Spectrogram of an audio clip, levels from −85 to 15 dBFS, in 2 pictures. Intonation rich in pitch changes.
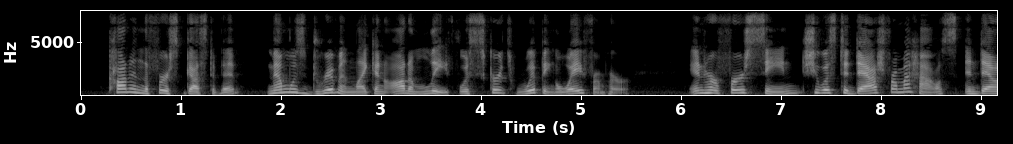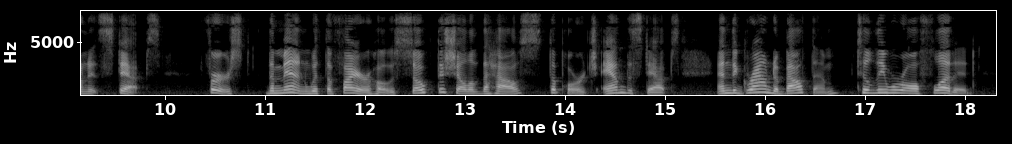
Yes: wide, 5.9 semitones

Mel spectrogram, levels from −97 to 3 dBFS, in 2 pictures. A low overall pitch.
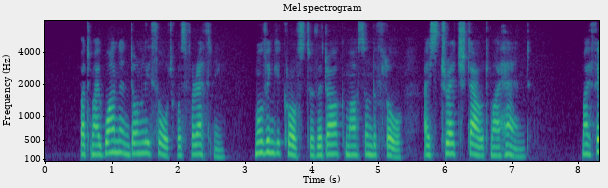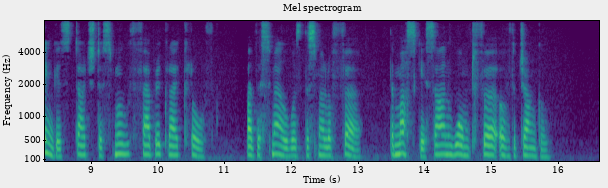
No: high, 190 Hz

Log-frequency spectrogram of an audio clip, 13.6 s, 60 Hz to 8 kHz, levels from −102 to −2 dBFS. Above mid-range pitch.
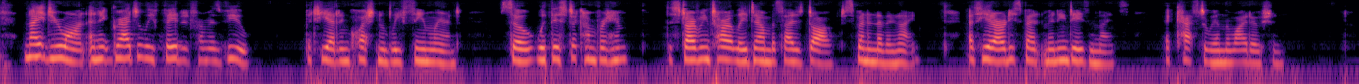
Yes: high, 235 Hz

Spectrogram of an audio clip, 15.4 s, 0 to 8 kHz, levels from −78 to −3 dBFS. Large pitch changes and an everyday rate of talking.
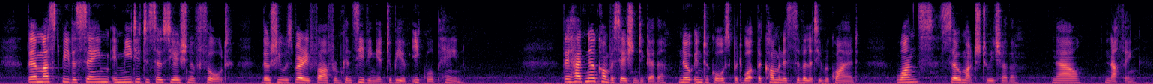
No: average, 4.0 semitones; average, 170 wpm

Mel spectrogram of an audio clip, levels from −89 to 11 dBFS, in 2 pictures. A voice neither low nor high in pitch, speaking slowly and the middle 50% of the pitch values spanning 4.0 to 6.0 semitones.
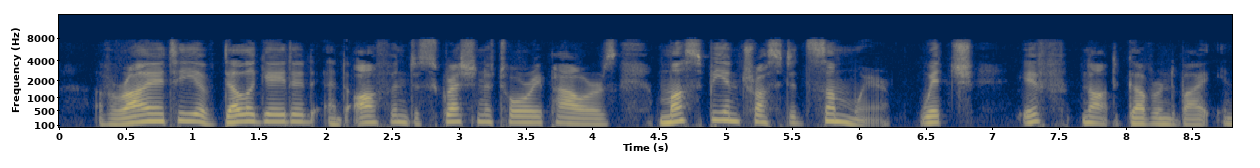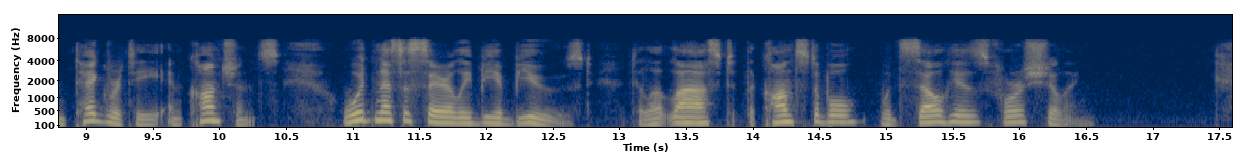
Yes: medium, 160 Hz; slow, 120 wpm; average, 5.0 semitones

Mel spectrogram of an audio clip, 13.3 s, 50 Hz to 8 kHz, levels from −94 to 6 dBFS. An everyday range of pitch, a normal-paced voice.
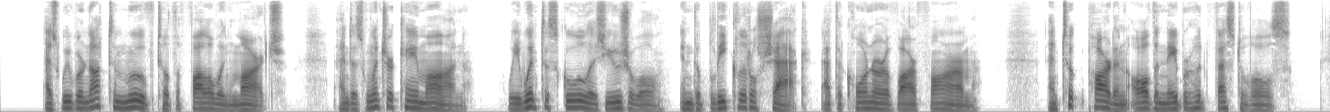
Yes: average, 3.9 semitones; average, 180 wpm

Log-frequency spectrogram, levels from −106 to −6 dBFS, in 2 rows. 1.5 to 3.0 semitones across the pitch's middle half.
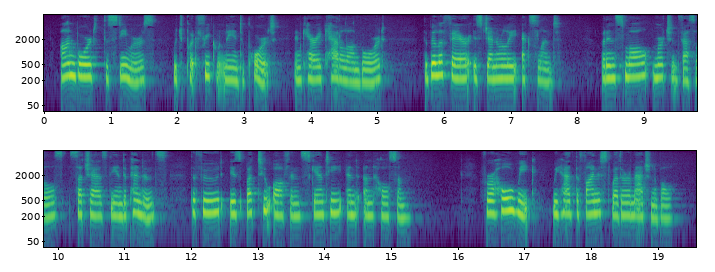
Yes: average, 2.7 semitones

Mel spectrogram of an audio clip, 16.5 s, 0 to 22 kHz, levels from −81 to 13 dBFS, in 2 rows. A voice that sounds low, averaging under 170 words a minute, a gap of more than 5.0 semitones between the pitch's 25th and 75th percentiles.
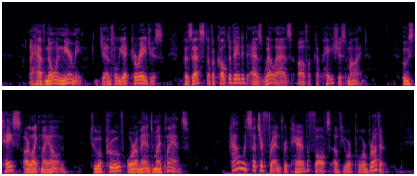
Yes: low, 130 Hz; average, 160 wpm; wide, 5.6 semitones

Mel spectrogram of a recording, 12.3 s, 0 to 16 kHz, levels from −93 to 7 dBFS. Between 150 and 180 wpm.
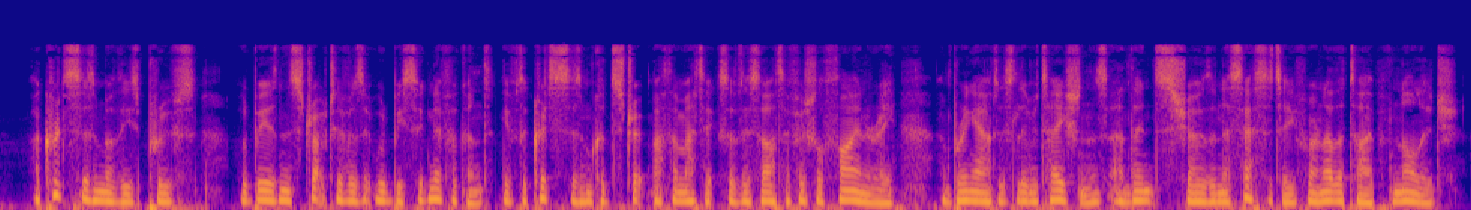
No: average, 190 wpm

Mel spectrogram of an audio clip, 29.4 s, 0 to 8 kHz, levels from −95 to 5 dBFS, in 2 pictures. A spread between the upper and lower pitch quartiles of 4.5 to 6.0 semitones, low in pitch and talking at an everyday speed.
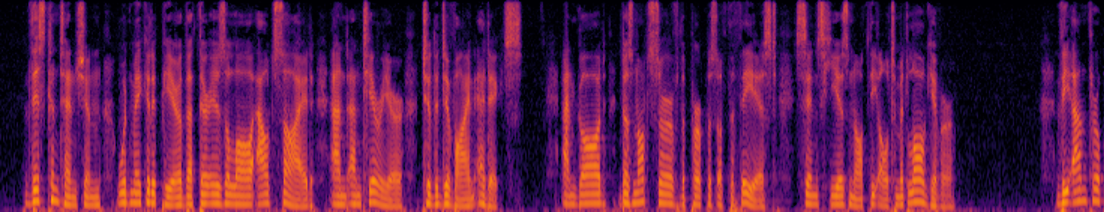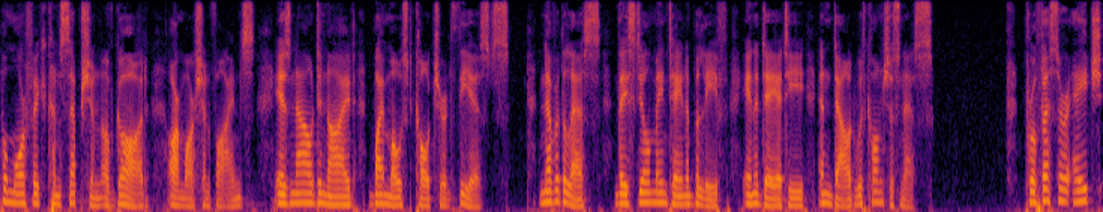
No: average, 5.0 semitones; low, 120 Hz; slow, 130 wpm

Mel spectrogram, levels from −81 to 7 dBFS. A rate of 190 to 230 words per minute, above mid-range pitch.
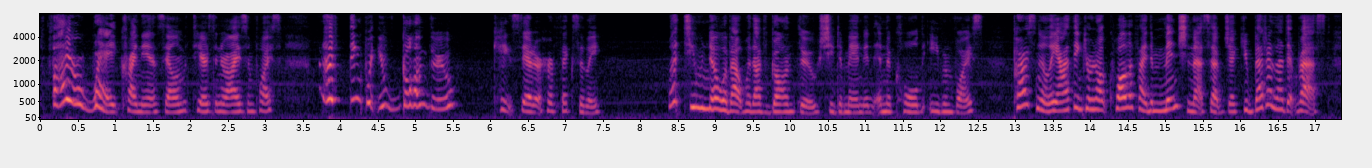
Yes: average, 195 wpm; high, 240 Hz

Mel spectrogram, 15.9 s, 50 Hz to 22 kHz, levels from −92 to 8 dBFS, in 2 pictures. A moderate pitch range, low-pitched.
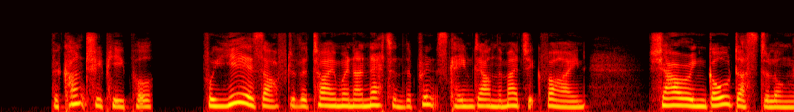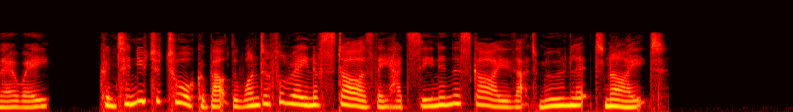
No: average, 3.7 semitones; high, 205 Hz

